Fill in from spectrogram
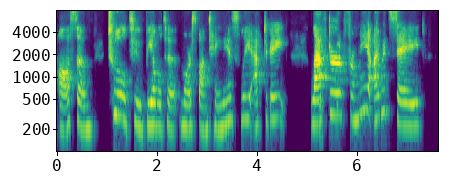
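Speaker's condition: No condition

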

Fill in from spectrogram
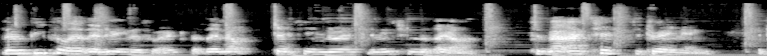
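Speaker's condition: Cerebral palsy; speech impairment

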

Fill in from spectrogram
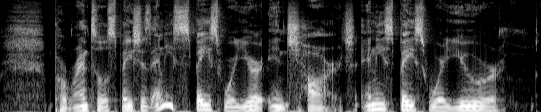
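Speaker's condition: No condition

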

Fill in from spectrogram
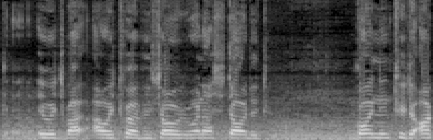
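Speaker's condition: Deafblindness; prosthetic eyes

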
